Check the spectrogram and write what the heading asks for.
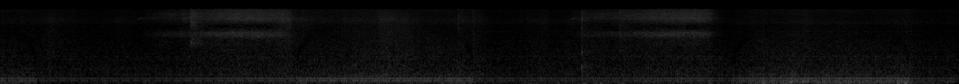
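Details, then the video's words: Pet cat named Flo snoring softly while asleep: faint, breathy hissing bursts on each breath, roughly every four seconds, over a quiet steady low hum in the room. "Suara Kucing Mendengkur"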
